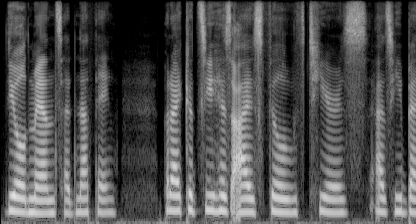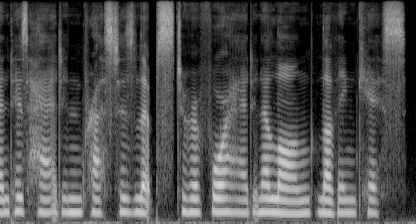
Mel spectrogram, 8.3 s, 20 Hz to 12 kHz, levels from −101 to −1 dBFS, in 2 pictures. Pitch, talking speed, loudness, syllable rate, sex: 200 Hz, 225 wpm, -24 LUFS, 4.8 syllables/s, female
